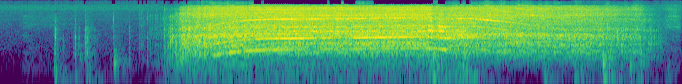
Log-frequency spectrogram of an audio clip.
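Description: A power drill bores two holes in wood for a circular saw jig, starting with a few short clicks and handling noises, then a sustained loud whining drone as the bit cuts before spinning down.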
